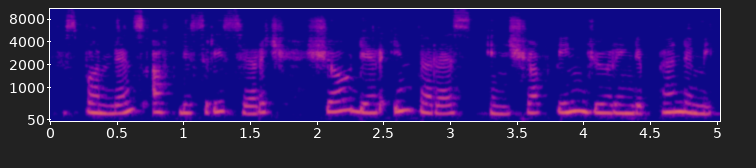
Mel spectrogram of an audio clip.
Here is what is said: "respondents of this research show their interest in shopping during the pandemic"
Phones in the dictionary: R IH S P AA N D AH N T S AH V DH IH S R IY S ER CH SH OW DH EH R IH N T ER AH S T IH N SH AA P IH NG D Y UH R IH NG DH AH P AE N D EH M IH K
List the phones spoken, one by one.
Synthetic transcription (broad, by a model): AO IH S P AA N D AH N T S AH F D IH S R IY S ER CH SH OW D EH R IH N T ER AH S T IH N SH AA P IH NG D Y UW R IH NG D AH P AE N D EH M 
